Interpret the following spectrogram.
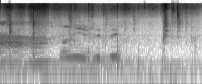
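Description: A girl's voice making a few drawn-out wordless vocal sounds, with a couple of sharp clicks and rustles from handling the phone in the second half.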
